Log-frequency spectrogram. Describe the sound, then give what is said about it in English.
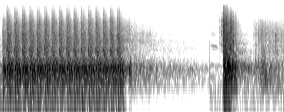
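Machine gun fire during soldiers' training: a loud, rapid burst of evenly spaced shots lasting over a second, a short pause, then one more brief, sharp burst. “These soldiers are upgrading their machine gun skills. They are working in small groups now, learning the basics of trust and discipline.”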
